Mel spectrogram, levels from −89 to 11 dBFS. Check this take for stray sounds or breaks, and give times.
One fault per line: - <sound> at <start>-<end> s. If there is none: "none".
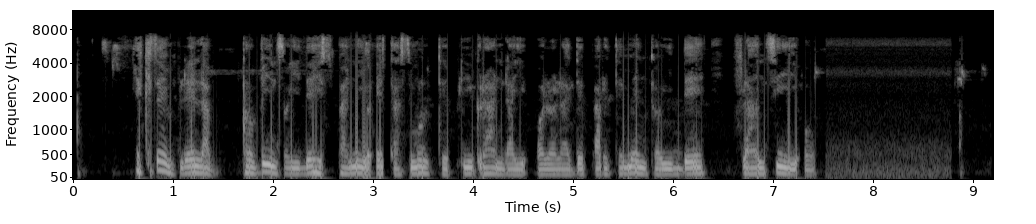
none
